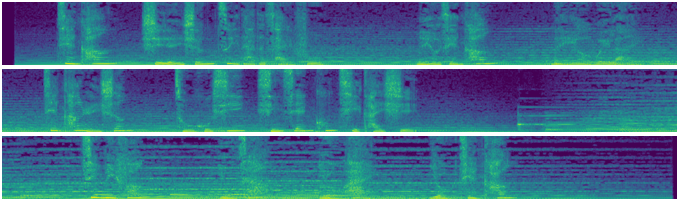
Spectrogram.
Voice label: 女 品牌广告; 质感磁性; 净立方-广东卫视广告

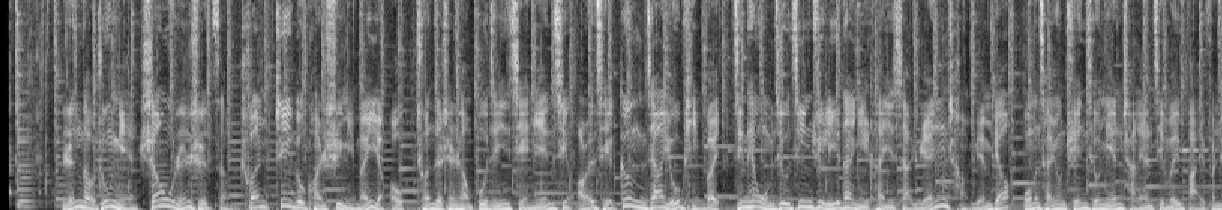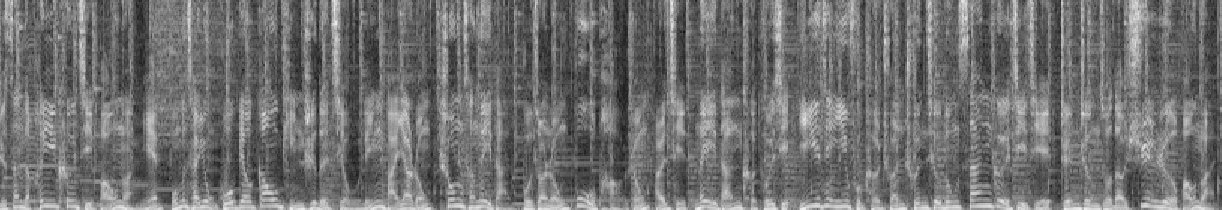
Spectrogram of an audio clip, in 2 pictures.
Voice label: 男, 带货, 声音百变 轻松活泼; 抖音带货

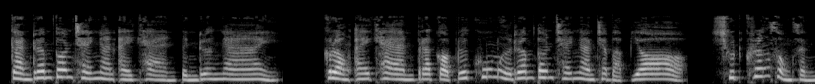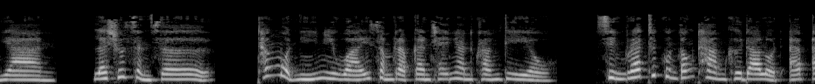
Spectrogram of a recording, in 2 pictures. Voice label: 泰语女声

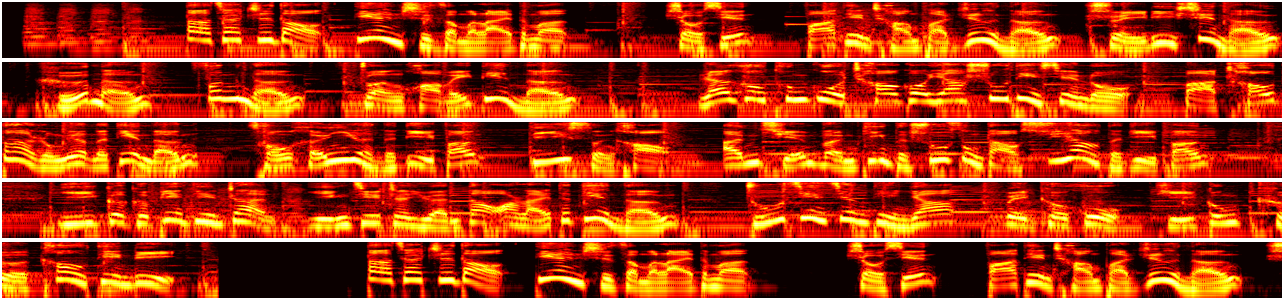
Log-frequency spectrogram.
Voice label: 男 MG科普 年轻轻松, 年轻气质 轻松活泼; 电是怎么来的; 男D2-MG科普《电是怎么来的》-年轻轻松

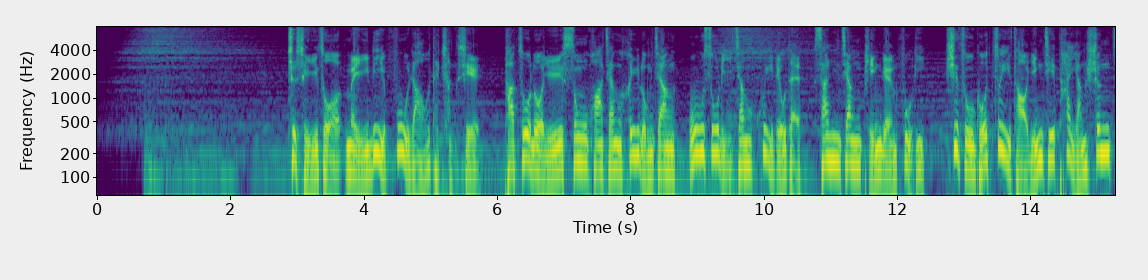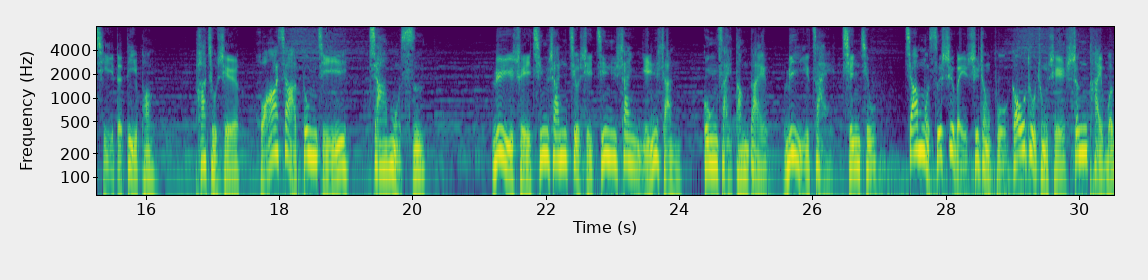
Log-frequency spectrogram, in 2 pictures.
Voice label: 男, 城市宣传片, 大气; 男37-大气稳重 大气浑厚; 佳木斯

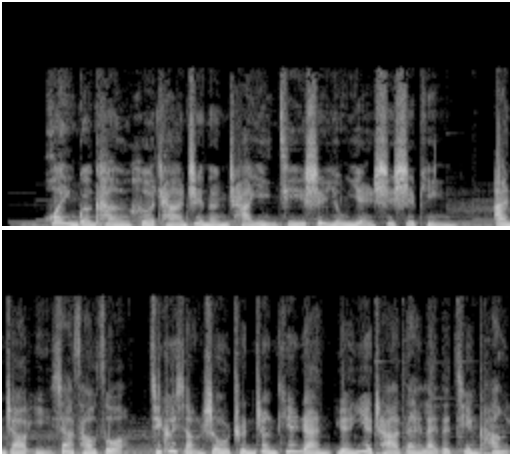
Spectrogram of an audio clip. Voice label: 女-PPT多媒体【产品演示】; 和茶演示; 温柔知性

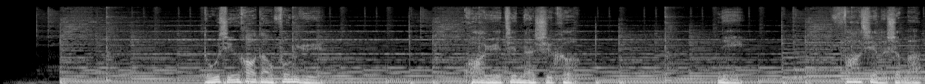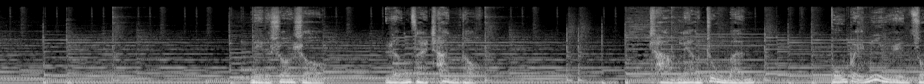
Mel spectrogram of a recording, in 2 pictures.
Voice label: 男 招生广告 阳光积极; 男B3-磁性稳重; 轻松活泼; 《华南师范招生》

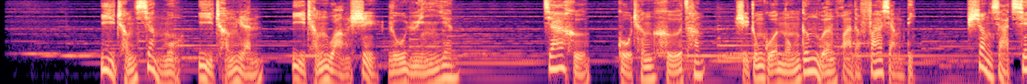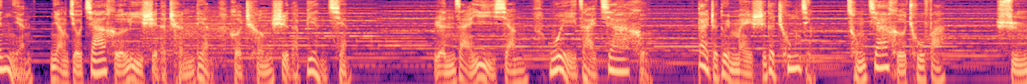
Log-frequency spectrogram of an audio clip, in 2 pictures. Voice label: 男 专题片 古风大气; 嘉禾

